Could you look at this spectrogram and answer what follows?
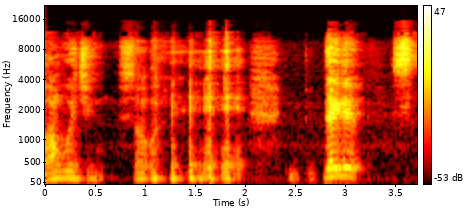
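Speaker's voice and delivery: ordinary talk, nothing marked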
